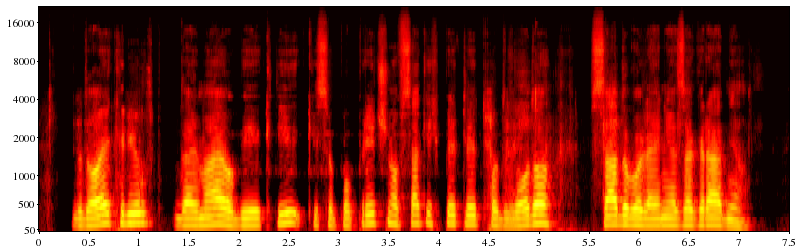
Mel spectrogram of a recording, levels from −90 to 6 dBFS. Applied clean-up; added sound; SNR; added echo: neural mask model DeepFilterNet 3.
